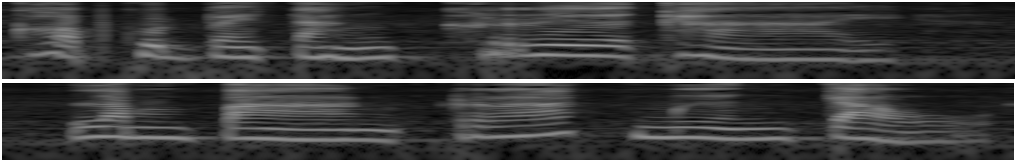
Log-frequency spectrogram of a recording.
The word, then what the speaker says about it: รัก: มา จาก กรรม ว่า รักษา หรือ อ่า ถนอม ไว้ นะ เจ้า เก็บ ไว้ นะ เจ้า เน้อ อ่า แล้ว ก็ ออก เสียง รัก บ่ ได้ มัน ก็ ตึง ฮัก แต่ นะ ลำปาง รัก เมือง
